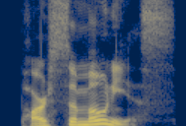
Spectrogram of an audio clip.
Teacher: The main stress is on that third syllable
